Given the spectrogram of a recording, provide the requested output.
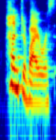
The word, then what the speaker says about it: Hantavirus: this rare virus called Hunter virus. It is spelled like this, but I see everybody pronouncing it as hunter virus. So, that's how I'm going to pronounce it.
